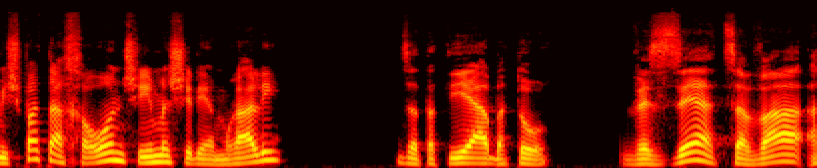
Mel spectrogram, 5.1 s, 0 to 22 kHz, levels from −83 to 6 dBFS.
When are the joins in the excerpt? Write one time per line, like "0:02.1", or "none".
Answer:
none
